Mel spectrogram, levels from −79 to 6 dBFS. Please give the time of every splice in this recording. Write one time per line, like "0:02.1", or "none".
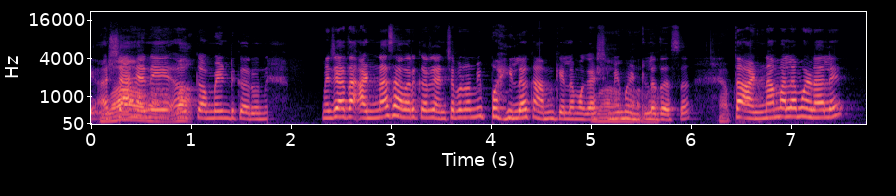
0:01.8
